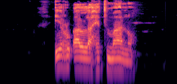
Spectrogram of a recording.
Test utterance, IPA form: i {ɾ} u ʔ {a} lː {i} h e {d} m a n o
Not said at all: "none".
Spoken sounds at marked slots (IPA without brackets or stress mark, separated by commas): ɾ, a, a, t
